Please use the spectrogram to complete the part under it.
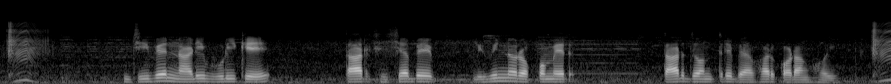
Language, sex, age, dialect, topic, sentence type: Bengali, male, 18-24, Rajbangshi, agriculture, statement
